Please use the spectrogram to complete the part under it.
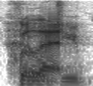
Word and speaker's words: Quillette: Now, I saw your article, which you wrote on, I'm going to mispronounce, Quillette or Quillette? – Quillette, yeah. – Quillette, right, okay.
